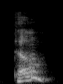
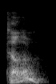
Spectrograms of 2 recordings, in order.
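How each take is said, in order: First: "Tell him." much higher, with him rising hard; insistent repeat. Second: "Tell him." said firmly with him rising a bit; a plain, gentle push to speak up; firm urging. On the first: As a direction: push it again, pitched way up and insistent. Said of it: "I go". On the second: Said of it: "I said". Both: Retold or imitated.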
